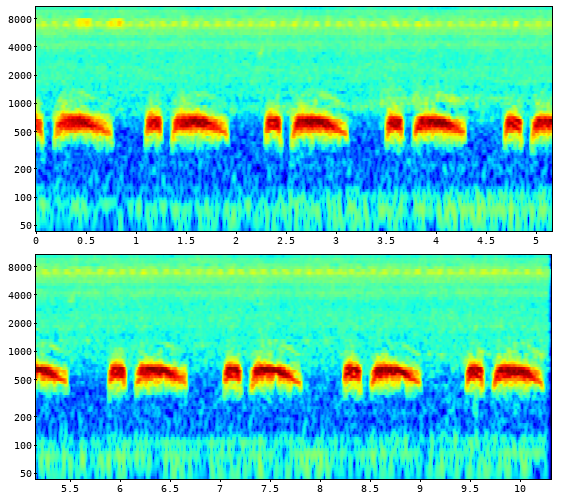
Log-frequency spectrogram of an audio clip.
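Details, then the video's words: Spotted dove lure bird for catching wild doves, calling steadily with low hollow two-part coos, short note then longer rounded coo, about ten phrases in ten seconds at an even pace. "Suara Tekukur Pikat"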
